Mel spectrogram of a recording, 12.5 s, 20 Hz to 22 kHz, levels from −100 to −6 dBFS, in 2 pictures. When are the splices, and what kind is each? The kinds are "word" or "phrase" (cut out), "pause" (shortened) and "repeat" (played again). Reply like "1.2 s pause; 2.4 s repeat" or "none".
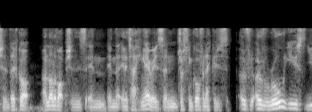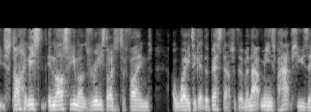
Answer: none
